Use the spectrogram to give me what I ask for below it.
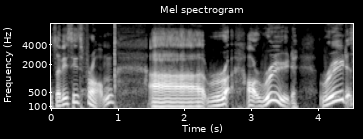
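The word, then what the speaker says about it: Roux'd: to this one so this is from uh rude rude spelt uh let's bring up the screen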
